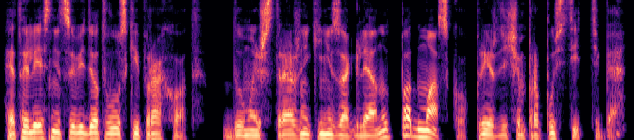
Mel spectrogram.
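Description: A man voicing a cold, pale young gang leader who speaks quietly, slowly and with menace. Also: fairly low pitch, no echo, clean studio sound, natural voice. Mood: cold, commanding.

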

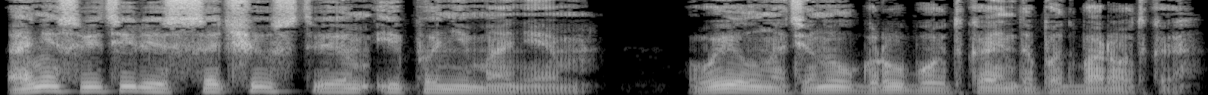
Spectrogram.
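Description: A man reading an adventure novel aloud as an audiobook narrator, in a measured, steady storytelling manner. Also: low voice, slightly rough, no echo, studio quality.

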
